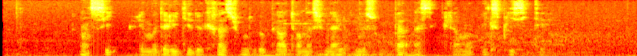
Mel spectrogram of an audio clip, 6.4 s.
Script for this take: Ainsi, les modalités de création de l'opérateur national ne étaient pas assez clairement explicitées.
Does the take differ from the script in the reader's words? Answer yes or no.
yes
